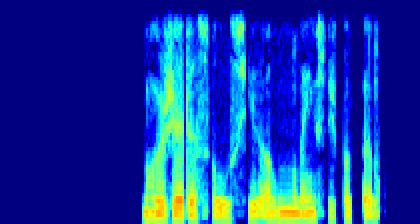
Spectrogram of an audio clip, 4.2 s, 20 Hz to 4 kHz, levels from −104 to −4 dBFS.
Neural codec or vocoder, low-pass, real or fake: none; 3.6 kHz; real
